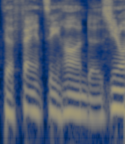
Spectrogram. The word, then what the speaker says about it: Honda: right Isuzu um Honda do you say Honda different ah Honda would be Honda I gotcha um Yamaha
